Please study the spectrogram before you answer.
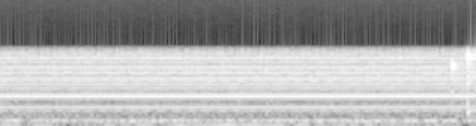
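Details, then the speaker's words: Crosley wood wall telephone with speakerphone, after repair: it used to short the line when plugged in and only clicked instead of producing a dial tone; it now gives a clean, steady, continuous dial tone with no crackle or dropouts. "so basically what we did was we went into the telephone and the telephone has been repaired I guess you can hear that dial"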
